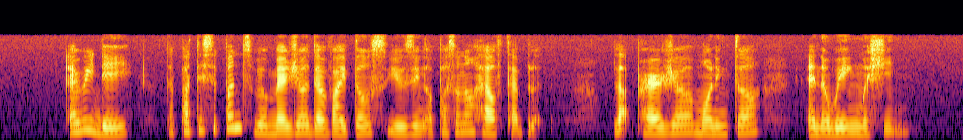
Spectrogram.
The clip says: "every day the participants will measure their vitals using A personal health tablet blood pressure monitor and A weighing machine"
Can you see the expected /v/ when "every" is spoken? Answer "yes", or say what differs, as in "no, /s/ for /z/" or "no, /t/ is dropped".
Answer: yes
